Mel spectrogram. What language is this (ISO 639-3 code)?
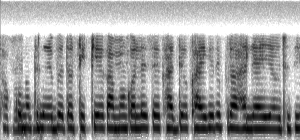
ori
